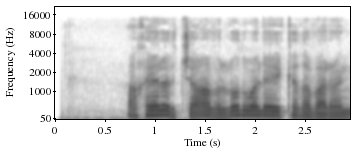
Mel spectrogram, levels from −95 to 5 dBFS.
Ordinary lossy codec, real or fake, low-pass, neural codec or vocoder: MP3, 96 kbps; real; 14.4 kHz; none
